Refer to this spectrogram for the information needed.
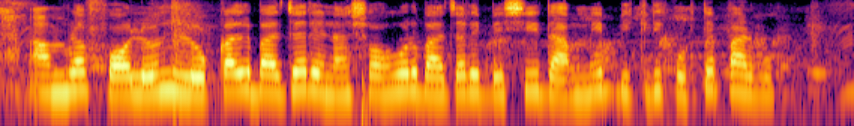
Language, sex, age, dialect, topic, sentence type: Bengali, female, 18-24, Rajbangshi, agriculture, question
